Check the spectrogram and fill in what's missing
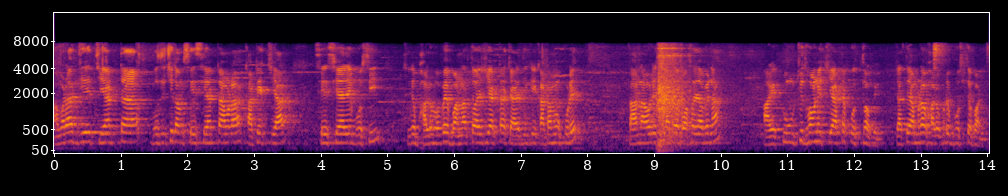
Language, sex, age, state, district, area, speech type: Bengali, male, 45-60, West Bengal, Purba Bardhaman, urban, spontaneous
